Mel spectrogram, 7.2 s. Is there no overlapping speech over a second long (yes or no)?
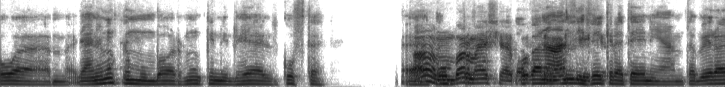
no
